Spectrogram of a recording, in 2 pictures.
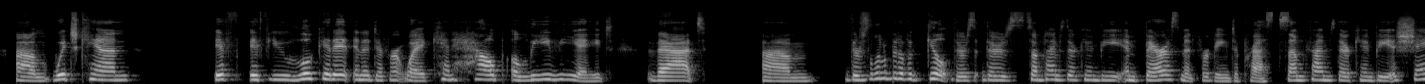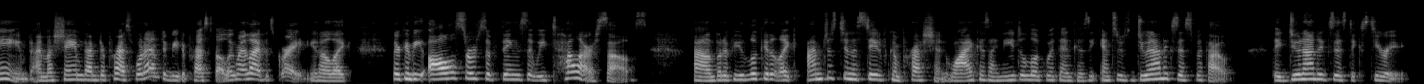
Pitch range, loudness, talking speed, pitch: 185-235 Hz, -26 LUFS, 220 wpm, 210 Hz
